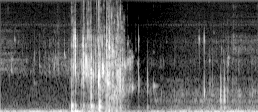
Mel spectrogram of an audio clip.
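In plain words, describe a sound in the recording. Water splashes loudly as a person plunges in.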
